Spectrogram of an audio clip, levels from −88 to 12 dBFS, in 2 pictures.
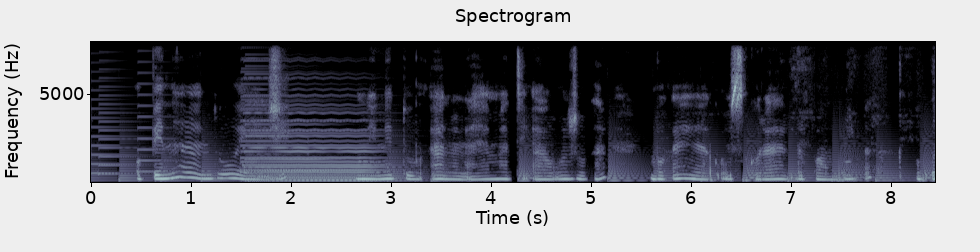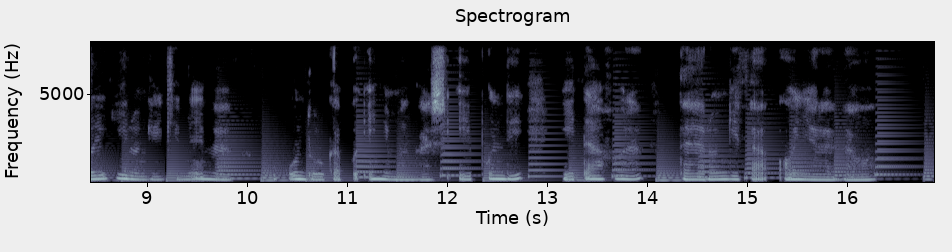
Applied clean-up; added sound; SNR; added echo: none; Keyboard (musical); 10 dB; none.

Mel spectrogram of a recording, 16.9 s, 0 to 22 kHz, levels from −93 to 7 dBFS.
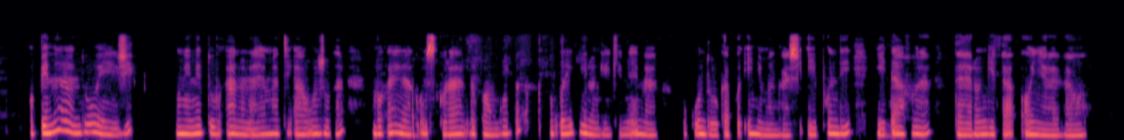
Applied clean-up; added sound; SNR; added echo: none; none; none; none.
